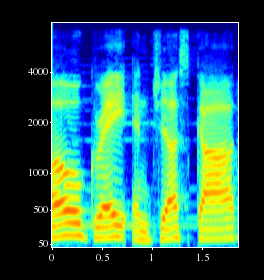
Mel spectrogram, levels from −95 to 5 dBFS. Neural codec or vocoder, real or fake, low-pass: none; real; 7.2 kHz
